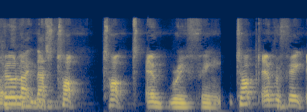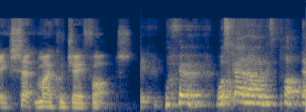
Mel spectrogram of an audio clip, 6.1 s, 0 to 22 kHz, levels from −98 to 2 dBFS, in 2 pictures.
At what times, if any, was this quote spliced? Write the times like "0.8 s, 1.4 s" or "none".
2.3 s, 4.6 s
